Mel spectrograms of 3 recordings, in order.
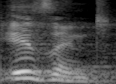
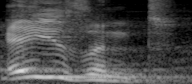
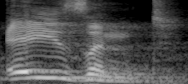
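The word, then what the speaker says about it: agent: এইটার উচ্চারণ যদি এই দিয়ে করি তাহলে এটা হবে এইজেন্ট, এটার মূল উচ্চারণ হবে এইজেন্ট। আমরা যখন এজেন্টে যাব তখন বিকাশ এজেন্টে যাব না, যে কোনো বুথে যাই এজেন্টে যাব না, আমরা এখন থেকে বলবো এইজেন্ট।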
